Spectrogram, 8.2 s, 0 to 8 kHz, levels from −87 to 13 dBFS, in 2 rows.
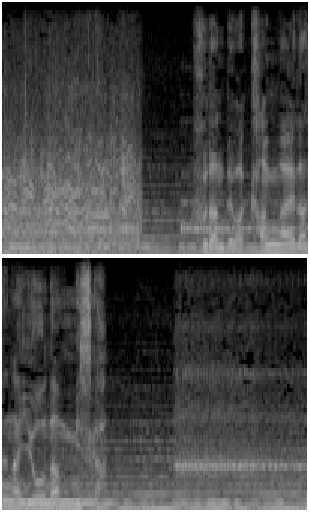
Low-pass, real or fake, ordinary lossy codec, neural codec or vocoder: none; real; none; none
